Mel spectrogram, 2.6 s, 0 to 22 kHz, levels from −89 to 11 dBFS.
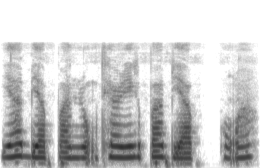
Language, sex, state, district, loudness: Garo, female, Meghalaya, West Garo Hills, -15 LUFS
